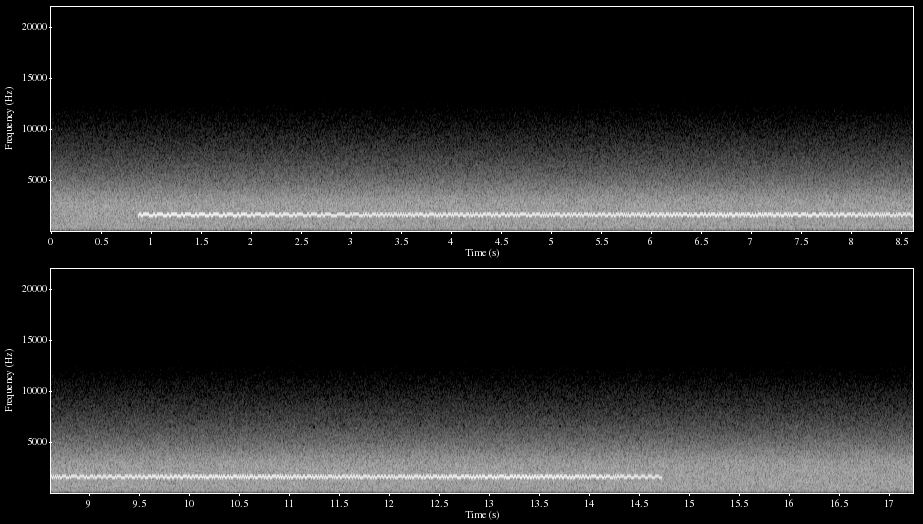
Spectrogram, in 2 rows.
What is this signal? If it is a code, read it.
NAVTEX (SITOR-B), 100 baud, 170 Hz shift, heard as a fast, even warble, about 1650 Hz centre, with radio static. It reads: BBBKS AUWWB LZUYC MIMNW WXQBJ ZVSVA RTWVA UKZOC IYQLY VELNV PDIVB NKJCH FBDWG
